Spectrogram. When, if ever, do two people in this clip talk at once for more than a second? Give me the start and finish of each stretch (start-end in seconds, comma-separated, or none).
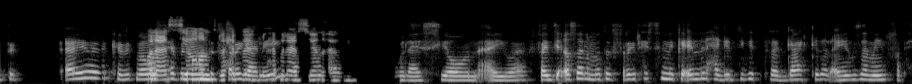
1.5-2.9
